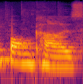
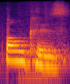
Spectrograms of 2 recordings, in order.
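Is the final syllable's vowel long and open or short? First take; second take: long; short. First: The final syllable has a long, open vowel. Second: The final syllable has a short, reduced vowel. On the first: The speaker calls it wrong. "We don't say bonkers, which is slightly what he's doing" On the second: The speaker calls it right. "make it U Z, us ... It's short, it's little"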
